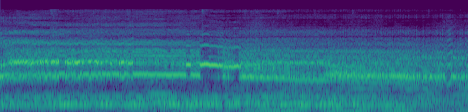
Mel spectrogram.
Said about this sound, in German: Sie wollten gerade den Veranstalter aufsuchen, da ertönte ein lauter Schrei aus der Menge.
